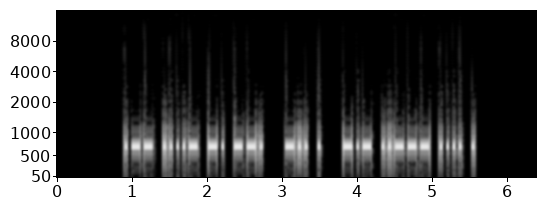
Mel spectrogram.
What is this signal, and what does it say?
Morse code, heard as a keyed tone, about 27 wpm, 690 Hz. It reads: W4NG DE K2HE
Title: USA Callsign DE Callsign - 4 Characters - 28wpm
